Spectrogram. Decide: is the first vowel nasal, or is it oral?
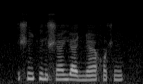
nasal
